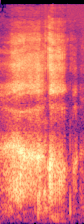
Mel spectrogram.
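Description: A person snoring without an anti-snore mouth guard, giving a steady, close, raspy breathy rumble through the inhale that fades near the end, with a brief snort-like catch.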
